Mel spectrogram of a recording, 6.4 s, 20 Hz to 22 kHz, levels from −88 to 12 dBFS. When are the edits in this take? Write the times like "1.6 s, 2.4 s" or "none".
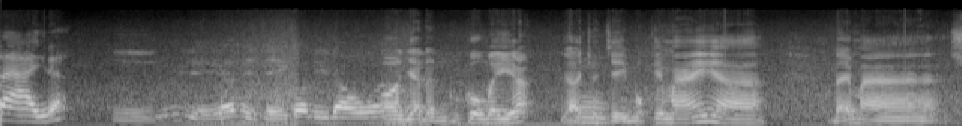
2.6 s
